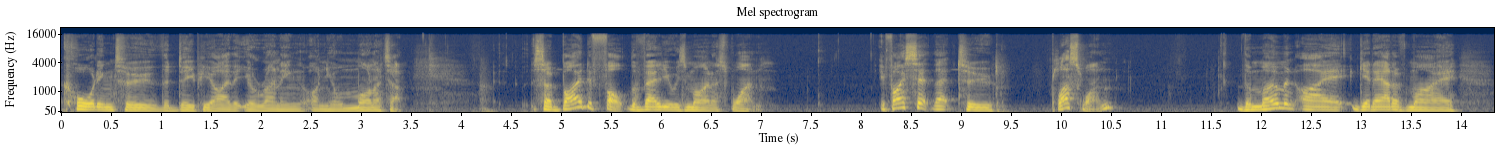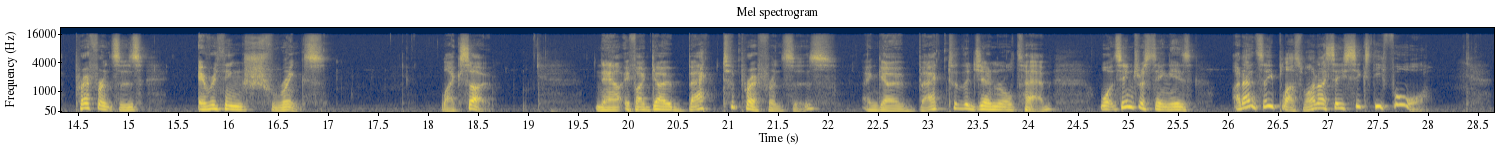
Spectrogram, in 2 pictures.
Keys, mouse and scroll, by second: 7.6 click, 9.3 1, 16.9 click, 21.0 click, 23.1 click.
